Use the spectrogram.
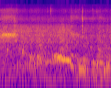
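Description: Pigeons of several breeds, among them a Danish magpie and a Kaldam pair, coo close by in soft low rolling calls with a brief higher note, over steady background noise.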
